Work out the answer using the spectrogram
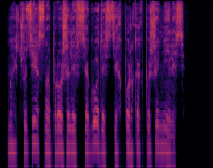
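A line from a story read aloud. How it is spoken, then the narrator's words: Quiet. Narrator (Russian): тихо сказала Мэри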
